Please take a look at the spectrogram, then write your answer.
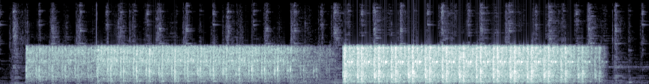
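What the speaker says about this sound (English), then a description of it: "Model T snow vehicle." Engine of a Model T snow vehicle running steadily with a rapid, knocking mechanical rhythm, loud throughout and growing louder and harsher partway through, with no voices.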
